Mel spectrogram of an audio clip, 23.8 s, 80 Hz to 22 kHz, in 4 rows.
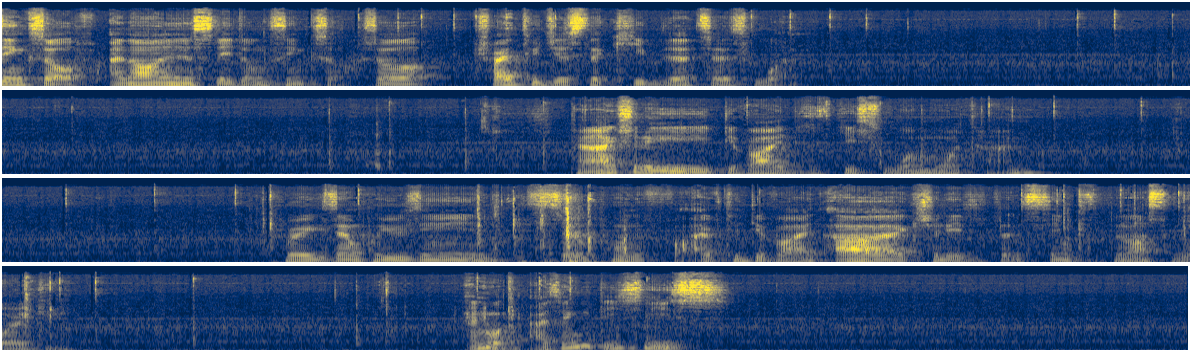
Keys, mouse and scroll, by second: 1.9-6.1 drag, 6.1-9.8 middle drag, 9.8 click, 10.5-11.0 middle drag, 11.0 click, 11.8 click, 12.8-15.8 drag, 15.8-17.1 middle drag, 17.1 click, 17.9 click, 18.9-20.3 middle drag, 20.3 click, 21.2-23.7 middle drag.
